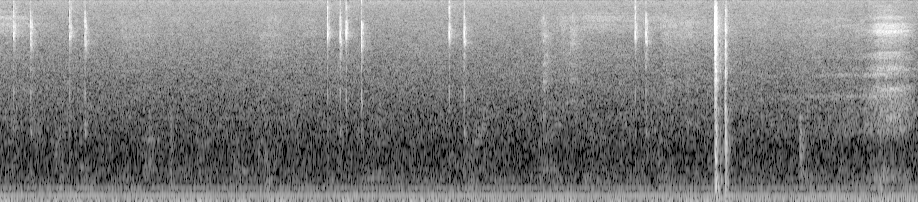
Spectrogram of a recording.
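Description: Live typing on a computer keyboard: scattered light key clicks in small bursts over a steady low electrical hum, with one sharper louder click near the end and no voices.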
